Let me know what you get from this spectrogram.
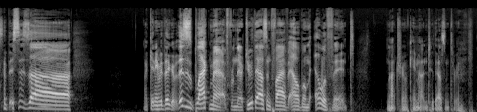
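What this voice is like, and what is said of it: Radio announcer voice. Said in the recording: “Oh, you do have a radio voice. ... You do have a radio voice. You just did it.”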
